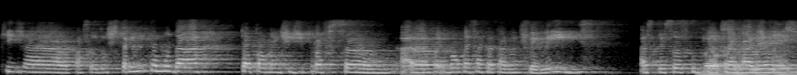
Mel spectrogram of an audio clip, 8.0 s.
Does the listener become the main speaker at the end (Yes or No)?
Yes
